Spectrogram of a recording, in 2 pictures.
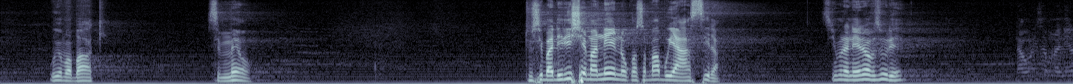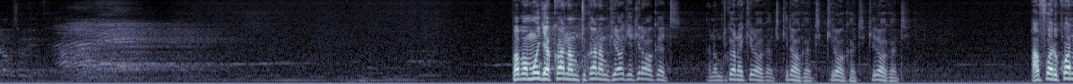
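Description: A man speaks with animation into a microphone, heard through loudspeakers, in short bursts with pauses.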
